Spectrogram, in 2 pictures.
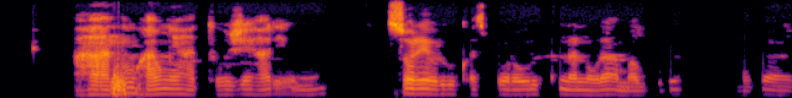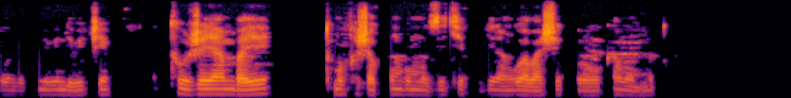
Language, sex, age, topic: Kinyarwanda, male, 18-24, health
